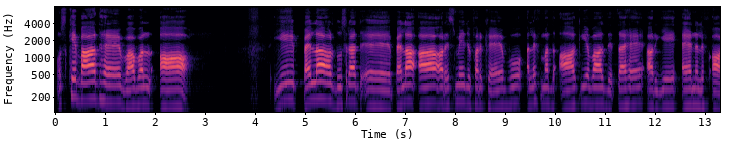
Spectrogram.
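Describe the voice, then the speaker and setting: A man with a Pakistani accent teaching shorthand, explaining vowel sounds step by step and slowly dictating practice sentences word by word. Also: on the high side, clean tone, muffled recording. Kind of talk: classroom lecture.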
